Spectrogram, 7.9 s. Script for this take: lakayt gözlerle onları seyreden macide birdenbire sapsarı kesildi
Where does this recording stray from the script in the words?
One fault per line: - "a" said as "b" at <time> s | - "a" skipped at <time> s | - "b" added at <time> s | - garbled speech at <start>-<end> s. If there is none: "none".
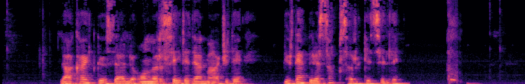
none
